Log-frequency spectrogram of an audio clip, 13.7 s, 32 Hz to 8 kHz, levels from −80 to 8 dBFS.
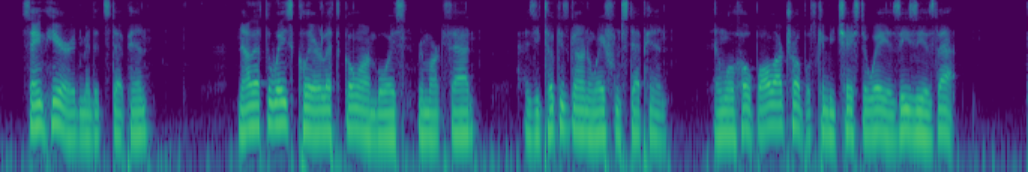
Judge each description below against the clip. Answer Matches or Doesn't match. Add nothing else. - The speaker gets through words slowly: Doesn't match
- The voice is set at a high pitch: Doesn't match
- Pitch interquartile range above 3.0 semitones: Doesn't match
